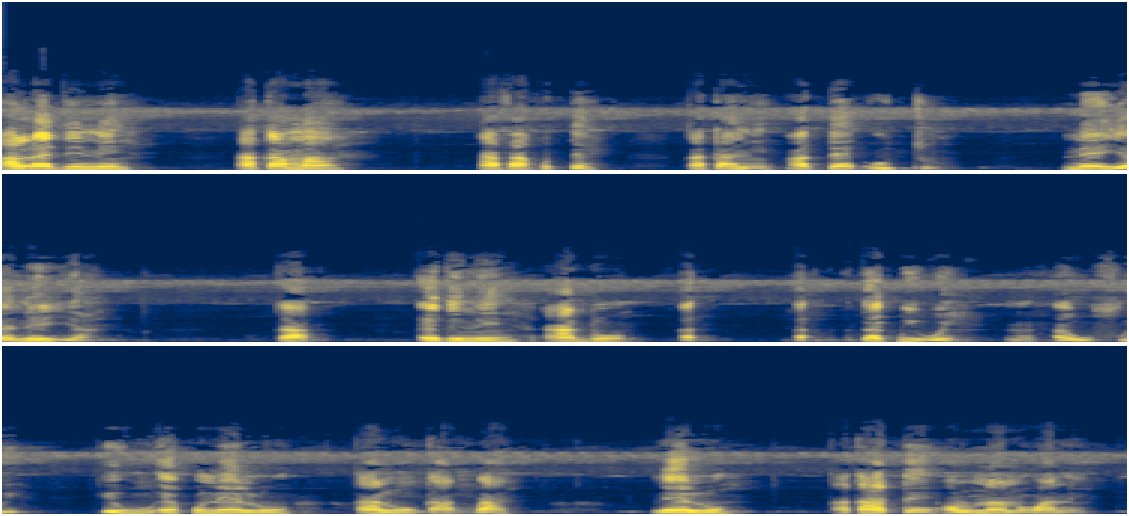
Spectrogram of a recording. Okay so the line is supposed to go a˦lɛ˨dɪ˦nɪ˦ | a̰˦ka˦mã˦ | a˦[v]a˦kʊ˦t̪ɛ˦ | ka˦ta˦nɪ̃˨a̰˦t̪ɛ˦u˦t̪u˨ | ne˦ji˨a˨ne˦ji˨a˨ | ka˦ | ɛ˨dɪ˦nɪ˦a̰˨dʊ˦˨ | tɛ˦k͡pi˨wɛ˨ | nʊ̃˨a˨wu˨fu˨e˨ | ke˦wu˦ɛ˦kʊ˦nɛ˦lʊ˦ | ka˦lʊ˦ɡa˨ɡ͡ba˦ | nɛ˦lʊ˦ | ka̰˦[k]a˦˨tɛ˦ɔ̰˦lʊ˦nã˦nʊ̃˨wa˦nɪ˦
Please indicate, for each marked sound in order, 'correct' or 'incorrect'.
correct, correct

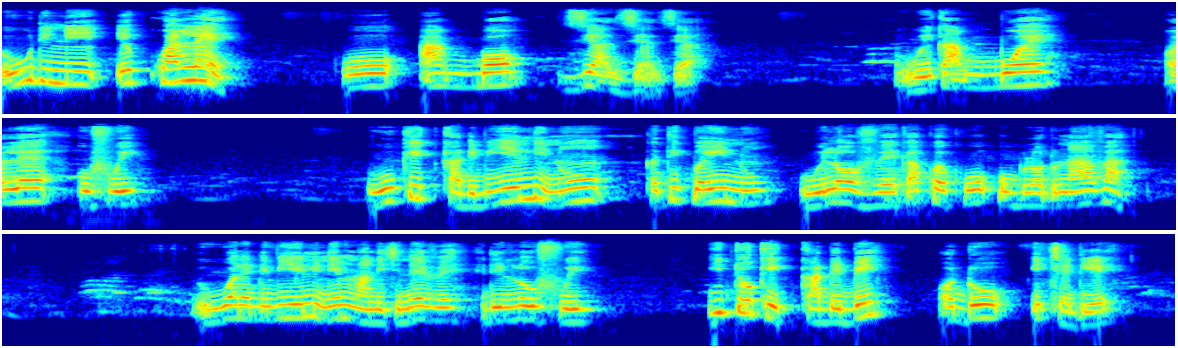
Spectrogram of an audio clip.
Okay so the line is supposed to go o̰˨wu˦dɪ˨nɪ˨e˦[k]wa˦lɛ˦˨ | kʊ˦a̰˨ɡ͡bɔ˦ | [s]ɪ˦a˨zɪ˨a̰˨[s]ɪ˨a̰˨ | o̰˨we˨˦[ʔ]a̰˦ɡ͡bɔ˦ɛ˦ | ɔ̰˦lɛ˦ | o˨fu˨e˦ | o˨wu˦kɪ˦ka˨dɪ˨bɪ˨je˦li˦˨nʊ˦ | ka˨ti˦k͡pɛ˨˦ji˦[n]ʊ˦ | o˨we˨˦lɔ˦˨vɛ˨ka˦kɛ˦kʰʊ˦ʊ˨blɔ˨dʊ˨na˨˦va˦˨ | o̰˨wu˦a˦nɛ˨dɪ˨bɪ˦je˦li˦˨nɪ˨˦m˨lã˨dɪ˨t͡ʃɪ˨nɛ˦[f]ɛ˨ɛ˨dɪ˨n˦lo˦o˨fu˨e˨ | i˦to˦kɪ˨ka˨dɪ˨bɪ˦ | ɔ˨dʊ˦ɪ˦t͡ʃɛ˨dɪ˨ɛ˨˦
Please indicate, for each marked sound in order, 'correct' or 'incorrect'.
correct, incorrect, incorrect, incorrect, correct, incorrect

